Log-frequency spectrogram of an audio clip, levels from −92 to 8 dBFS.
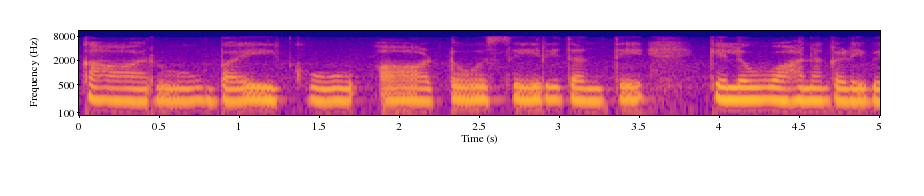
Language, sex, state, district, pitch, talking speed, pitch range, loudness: Kannada, female, Karnataka, Bidar, 205 Hz, 70 wpm, 200-215 Hz, -14 LUFS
